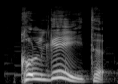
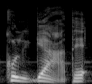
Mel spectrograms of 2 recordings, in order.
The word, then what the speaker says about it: Colgate: Quindi direi che per seguire la pronuncia originale sarebbe da dire all'inglese Colgate, ma in Italia la pronuncia Colgate è talmente diffusa che la stessa azienda la utilizza nelle campagne pubblicitarie. Quindi direi che possiamo tranquillamente utilizzarla anche noi.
